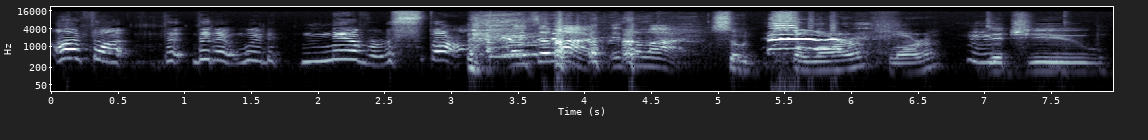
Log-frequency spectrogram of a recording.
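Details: Adult woman with congenital cerebral palsy who uses a wheelchair; dysarthric speech in cerebral palsy.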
